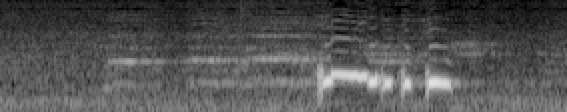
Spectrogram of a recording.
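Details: Local zebra dove, a keen singer played as a lure for wild doves: faint low tones first, then one loud phrase of a gliding opening coo, three rapid bubbling notes and a drawn-out closing note.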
